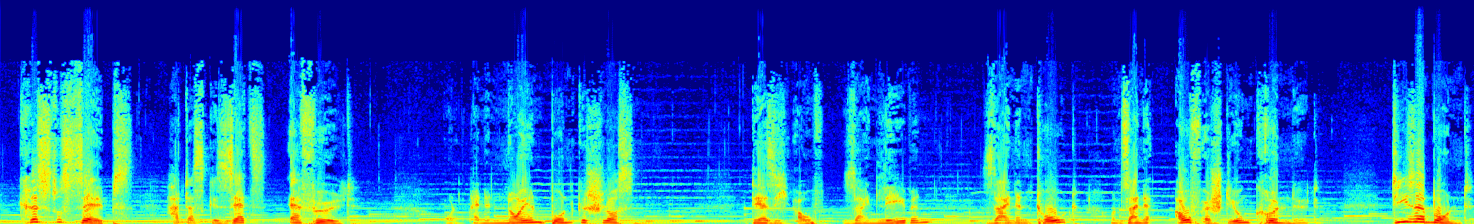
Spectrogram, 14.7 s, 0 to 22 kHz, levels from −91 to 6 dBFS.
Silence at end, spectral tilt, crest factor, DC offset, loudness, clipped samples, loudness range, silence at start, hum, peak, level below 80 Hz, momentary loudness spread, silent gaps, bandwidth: 0 s; -5 dB/octave; 12 dB; under 0.1%; -12 LUFS; 0.6%; 4 LU; 0 s; none; 0 dBFS; -32 dBFS; 18 LU; none; 16.5 kHz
